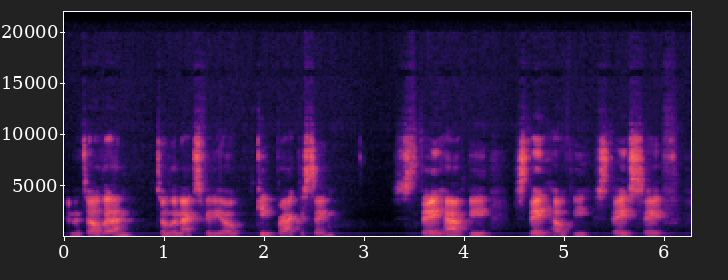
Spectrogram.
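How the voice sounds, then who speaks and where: A man's voice: a little high, big pitch swings, measured pace, sharp tone. A man giving an upbeat, encouraging lesson to children, talking to them directly and asking questions as he goes. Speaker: children's singing and opera teacher. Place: at home.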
